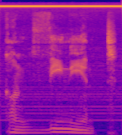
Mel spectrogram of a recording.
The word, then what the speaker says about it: convenient: Convenient. Convenient. And remember, to get that V sound in English, your teeth need to hit your lower lip.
